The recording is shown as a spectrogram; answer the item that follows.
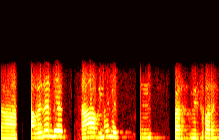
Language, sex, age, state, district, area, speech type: Malayalam, female, 18-30, Kerala, Kasaragod, rural, conversation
